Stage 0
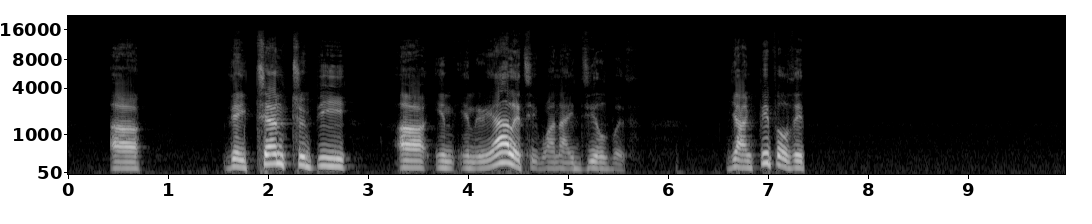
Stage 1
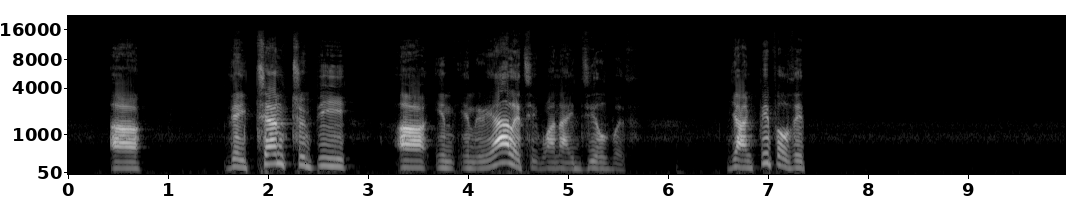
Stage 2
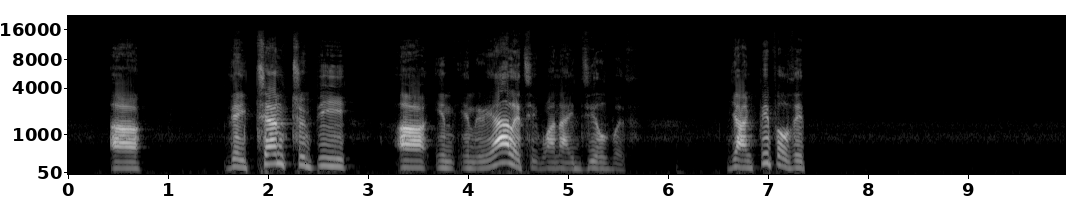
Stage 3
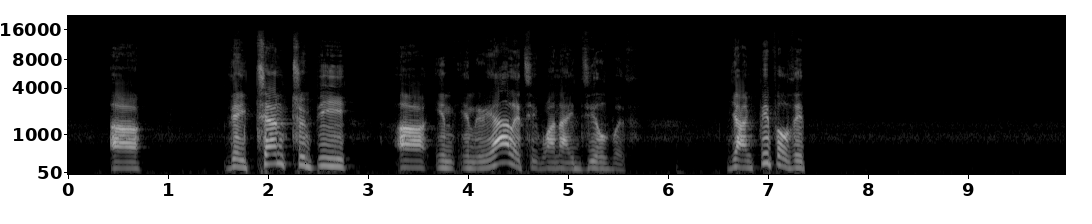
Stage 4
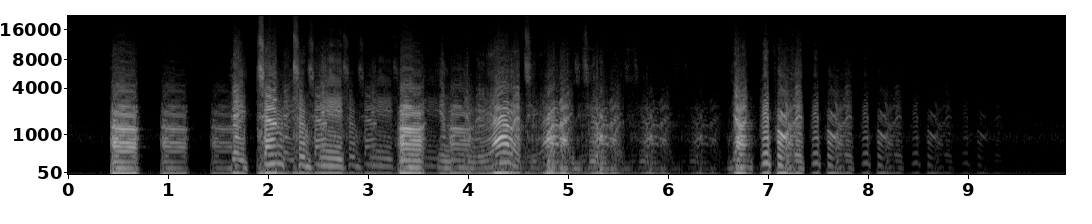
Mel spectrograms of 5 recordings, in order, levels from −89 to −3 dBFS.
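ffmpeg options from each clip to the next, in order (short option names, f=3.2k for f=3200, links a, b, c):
-filter_complex "[0:a]lowshelf=f=610:t=q:w=3:g=-13.5,acrossover=split=160|850|3900[a][b][c][d];[b]alimiter=level_in=4dB:limit=-24dB:level=0:latency=1,volume=-4dB[e];[a][e][c][d]amix=inputs=4:normalize=0"
-af anull
-af "acompressor=threshold=-33dB:ratio=2.5"
-af "aecho=1:1:499|998|1497|1996:0.266|0.112|0.0469|0.0197,aeval=exprs='max(val(0),0)':c=same,volume=3.5dB"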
